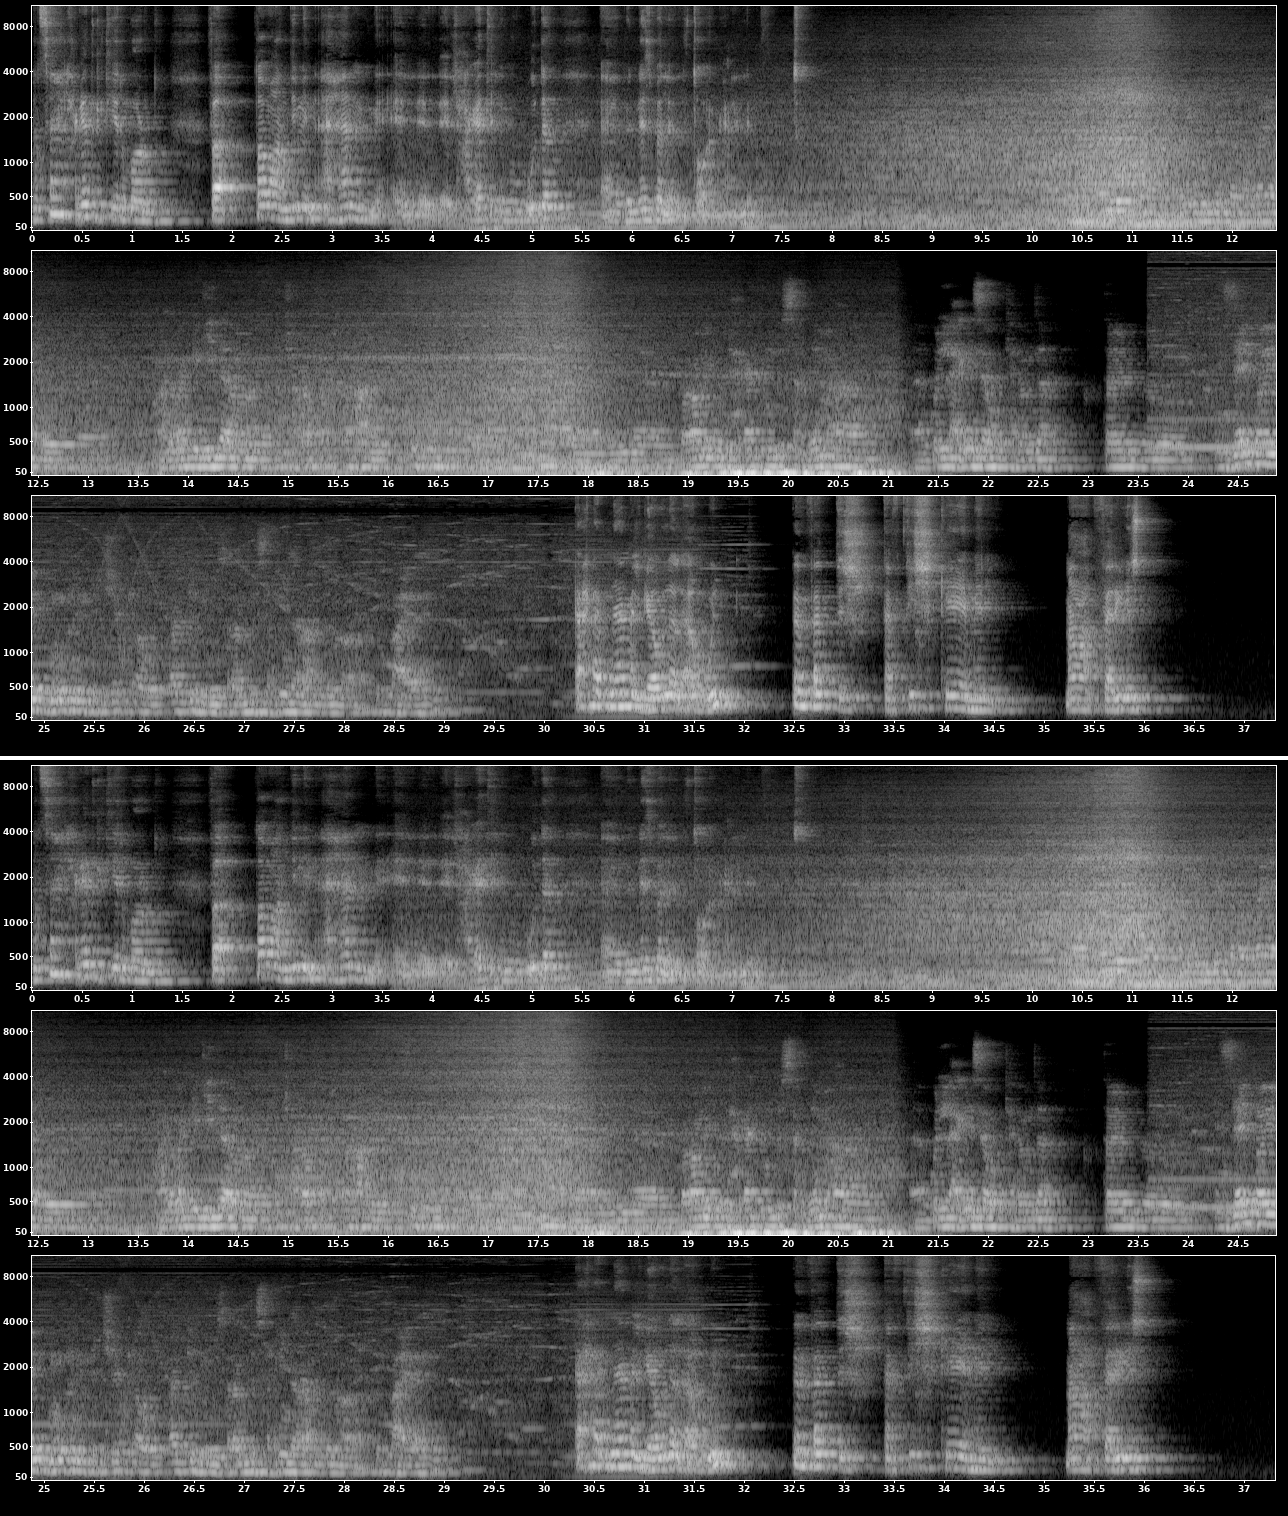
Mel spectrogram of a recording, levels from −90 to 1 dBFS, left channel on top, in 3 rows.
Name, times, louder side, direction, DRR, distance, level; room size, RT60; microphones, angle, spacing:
voice 1, 0.0-7.3 7.6-7.7 30.3-31.9 32.5-34.6 35.2-35.9, left 2 dB, 50° left, 3 dB, 0.7 m, -25 dB
sound 1, 3.6-21.1, right 1 dB, 75° right, 1.6 m, -25 dB
voice 2, 10.3-13.2 13.6-17.2 17.7-20.8 21.2-22.6 23.1-24.0 24.2-29.0, right 1 dB, 35° right, -5 dB, 1.4 m, -27 dB
sound 2, 23.6-32.1, left 2 dB, 80° left, 1.2 m, -41 dB
5.6 x 2.7 x 3.4 m, 0.80 s
head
